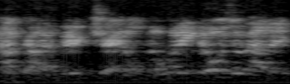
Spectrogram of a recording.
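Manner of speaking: boastful online-video voice, pitch swinging all over. Mocking a YouTuber's claim of having a big channel: impression of Simon Feck. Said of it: "he's doing an impression of Simon Feck".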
